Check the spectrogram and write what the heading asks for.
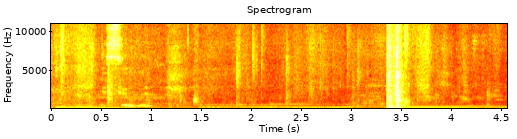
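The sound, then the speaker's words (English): A door shuts with a single solid thud about two-thirds of the way through, standing out sharply against a quiet, steady background hum. “The seal door.”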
